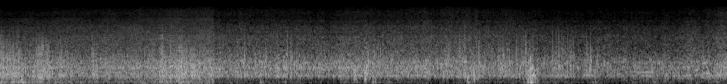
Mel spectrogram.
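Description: Indian Railways EMU local train running at speed, heard from its open doorway: a steady rush of wheels on rails and air, with a few sharp clacks of the wheels, the loudest about five seconds in.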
